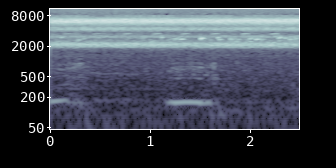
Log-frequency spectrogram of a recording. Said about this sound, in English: The nighttime world along the forested River Mara is wide awake with giant flying insects, chirping bats, chiming frogs, and the occasional hungry hippo.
